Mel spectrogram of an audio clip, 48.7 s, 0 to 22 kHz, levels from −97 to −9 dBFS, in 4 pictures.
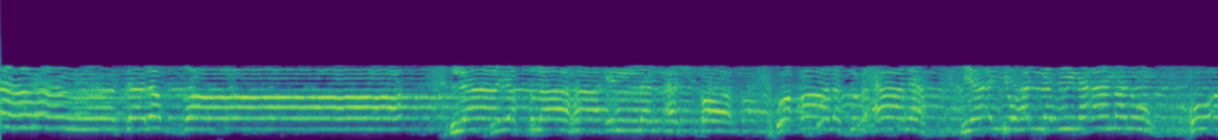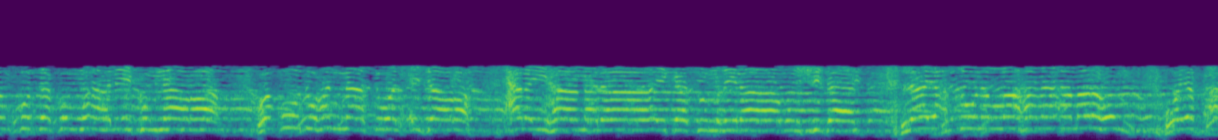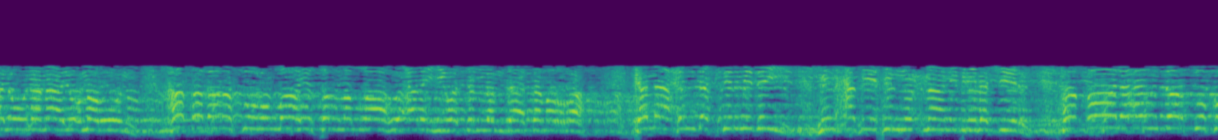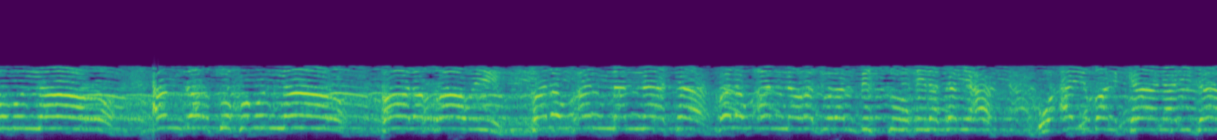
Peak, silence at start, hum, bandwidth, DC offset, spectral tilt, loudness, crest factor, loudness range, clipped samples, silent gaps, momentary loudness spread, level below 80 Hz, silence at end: -6 dBFS; 0 s; none; 3.3 kHz; under 0.1%; -8 dB/octave; -22 LUFS; 16 dB; 3 LU; under 0.1%; none; 6 LU; -78 dBFS; 0 s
